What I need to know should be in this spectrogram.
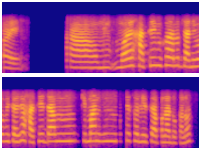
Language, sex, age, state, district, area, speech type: Assamese, female, 30-45, Assam, Nagaon, rural, conversation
